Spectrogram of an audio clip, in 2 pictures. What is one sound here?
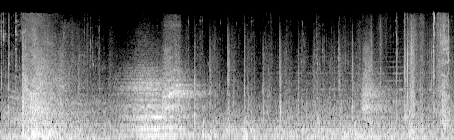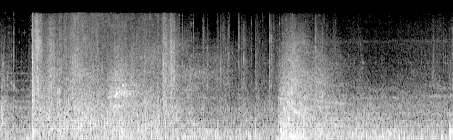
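Footsteps crunch on gravel and rock.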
